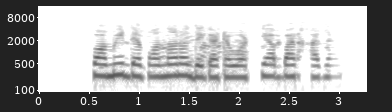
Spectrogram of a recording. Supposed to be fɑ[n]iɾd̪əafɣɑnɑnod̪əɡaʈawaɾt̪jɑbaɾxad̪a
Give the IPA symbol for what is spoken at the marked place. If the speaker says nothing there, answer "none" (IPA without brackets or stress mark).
m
